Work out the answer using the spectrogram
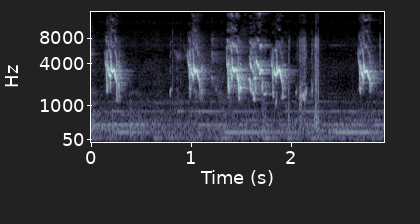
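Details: Chattering budgerigar song made of clipped, scratchy chirps, several grouped in a quick run at mid-clip, with others spaced singly at the start and end, over a soft, steady low hum.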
